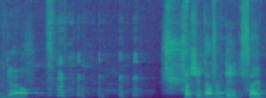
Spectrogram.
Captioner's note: chuckles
